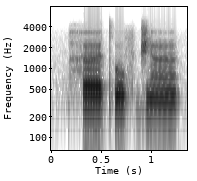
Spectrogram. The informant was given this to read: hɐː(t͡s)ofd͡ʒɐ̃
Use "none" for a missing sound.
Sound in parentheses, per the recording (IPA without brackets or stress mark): tʼ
